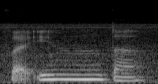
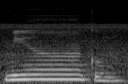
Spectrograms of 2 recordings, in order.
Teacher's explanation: ikhfa aqrab atau dekat, nun mati bertemu dengan taknya. Jadi kita baca tidak terlalu mendengung.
